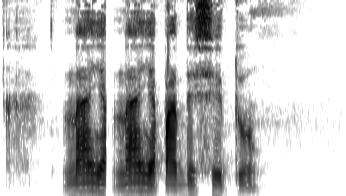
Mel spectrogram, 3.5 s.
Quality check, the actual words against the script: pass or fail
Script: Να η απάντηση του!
fail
